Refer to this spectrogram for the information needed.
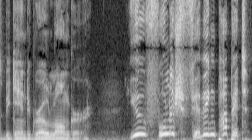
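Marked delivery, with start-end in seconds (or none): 1.9-3.7 very high, scolding insect voice; buzzing cricket. A narrator's reading. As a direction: scold in a tiny high buzz. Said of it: "buzzed a voice".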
